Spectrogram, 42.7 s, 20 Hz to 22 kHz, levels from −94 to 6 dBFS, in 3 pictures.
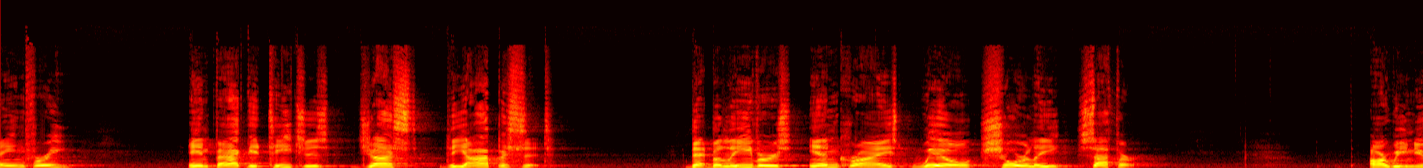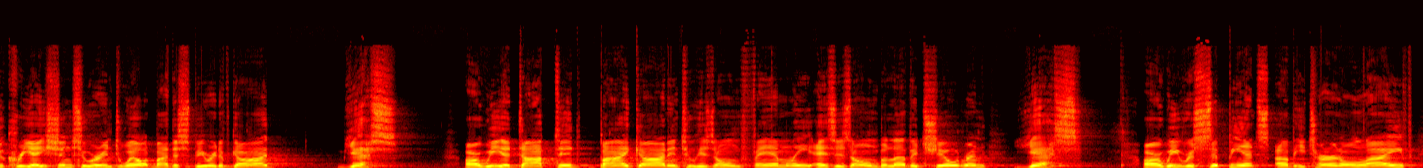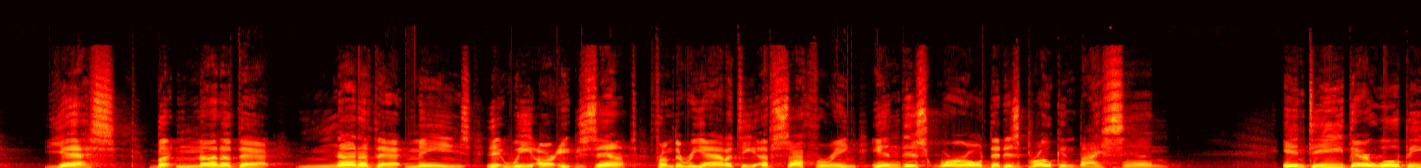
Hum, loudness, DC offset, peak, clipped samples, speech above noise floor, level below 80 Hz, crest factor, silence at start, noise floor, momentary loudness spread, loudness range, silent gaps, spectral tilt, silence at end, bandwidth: none; -24 LUFS; under 0.1%; -6 dBFS; under 0.1%; 48 dB; -66 dBFS; 18 dB; 0 s; -72 dBFS; 10 LU; 4 LU; none; -4 dB/octave; 0 s; 15 kHz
